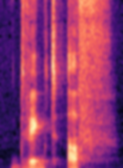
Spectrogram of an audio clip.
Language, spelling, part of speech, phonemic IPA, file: Dutch, dwingt af, verb, /ˈdwɪŋt ˈɑf/, Nl-dwingt af.ogg
- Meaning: inflection of afdwingen: 1. second/third-person singular present indicative 2. plural imperative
